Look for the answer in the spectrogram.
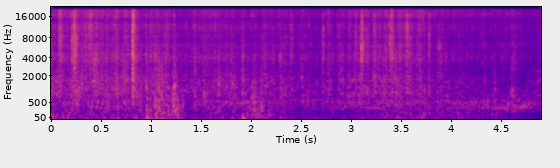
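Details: Young racing pigeons in their loft during pairing time, 2023 season: deep, throaty cooing and wing flutters form a loud, rumbling jumble, with occasional sharp taps.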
